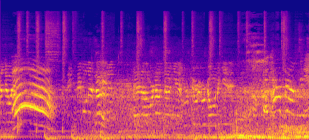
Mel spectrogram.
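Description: Voices reacting just after a shot of whiskey: a loud rising-and-falling vocal exclamation in the first second, then mumbled talk, over background music.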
